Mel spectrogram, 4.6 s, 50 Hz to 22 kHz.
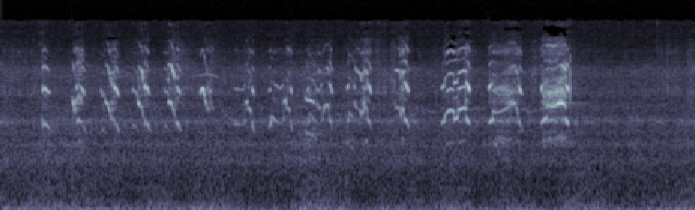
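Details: Osprey at a Captiva nest, February 11, 2023, during a fish delivery from male to female. A fast string of high, squealing chirps grows louder and harsher toward the end, with wind noise underneath.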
